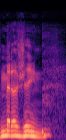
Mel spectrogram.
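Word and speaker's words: Medellín: Well, I've been to, it's spelled, and I called it when I went there the first time, Medellin, and it was like laughed off the face of this earth, but it's Medellin.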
